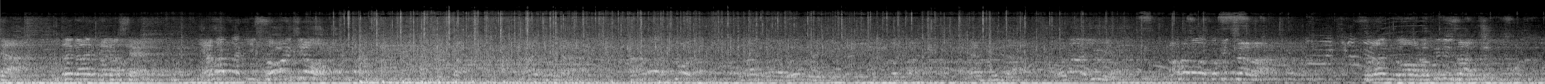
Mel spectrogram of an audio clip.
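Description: Music plays loudly over stadium loudspeakers.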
